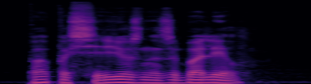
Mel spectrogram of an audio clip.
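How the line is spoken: Quiet, mother. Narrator (Russian): тихо проговорила мама

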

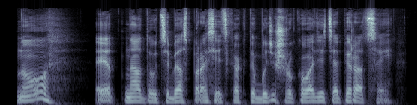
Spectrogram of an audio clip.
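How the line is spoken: Smirking grunt. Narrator (Russian): хмыкнул Самсонов

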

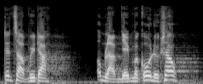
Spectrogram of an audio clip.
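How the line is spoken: Shouted. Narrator (Vietnamese): Tôi hét lên

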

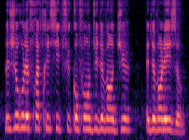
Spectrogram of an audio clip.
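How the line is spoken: Cold. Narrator (French): dit froidement

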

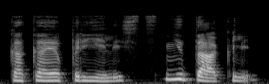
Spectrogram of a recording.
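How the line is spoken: Tender cooing. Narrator (Russian): умилительно проворковала маркиза

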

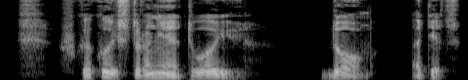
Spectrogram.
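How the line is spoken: Plain. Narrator (Russian): спросил Алексей

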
